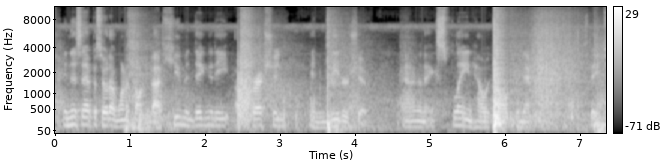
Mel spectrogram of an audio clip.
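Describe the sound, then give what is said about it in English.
Fourth of July fireworks in a neighborhood: a few sharp bangs and pops at irregular intervals beneath a person speaking steadily. “hear that? That's a sound of freedom. Those are 4th of July fireworks in my neighborhood.”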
